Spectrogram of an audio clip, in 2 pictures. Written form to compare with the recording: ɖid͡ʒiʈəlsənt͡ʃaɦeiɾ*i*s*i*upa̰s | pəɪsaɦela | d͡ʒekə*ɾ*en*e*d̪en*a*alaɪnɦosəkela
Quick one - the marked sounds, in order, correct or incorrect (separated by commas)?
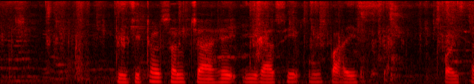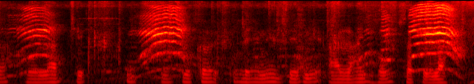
incorrect, correct, incorrect, correct, incorrect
